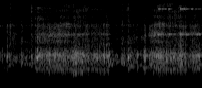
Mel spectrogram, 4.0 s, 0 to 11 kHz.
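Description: A porcelain pestle is ground around the inside of an upright, hollow, empty white porcelain mortar. It makes a continuous gritty scraping centered near 1.1 kHz with faint bright ringing overtones. The scraping starts quiet, swells after the first moment, then surges and dips with each pass around the bowl.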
